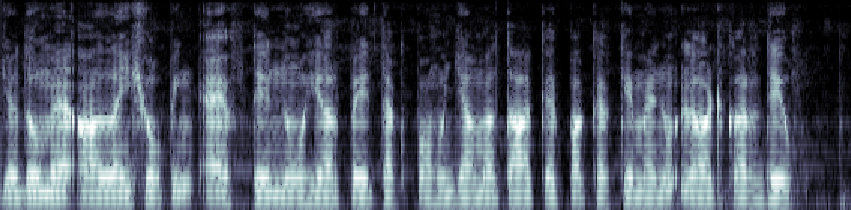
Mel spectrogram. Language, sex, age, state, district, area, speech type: Punjabi, male, 18-30, Punjab, Mohali, rural, read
